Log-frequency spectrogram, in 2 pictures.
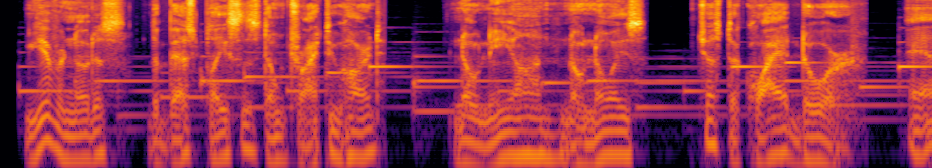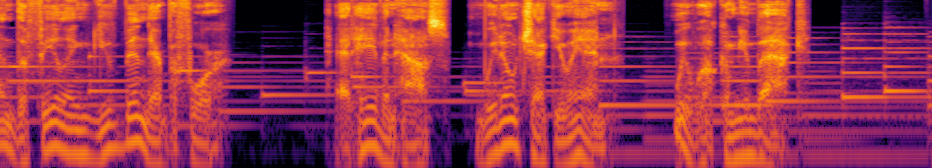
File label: Radio Commercials, Spotify Ad, Hotels, Older Male Voice Over; male voice actor located in Lansing, USA; Haven House Hotels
